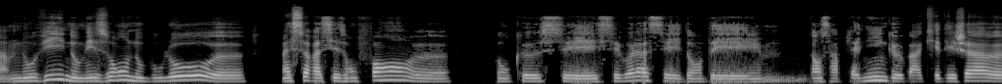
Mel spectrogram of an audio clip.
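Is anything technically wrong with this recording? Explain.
Yes. From 3.15 to 9.15 s the stream is at a lower bitrate. The connection slowed, so the player switched to a leaner encoding. Treble vanishes above 9.7 kHz and codec artefacts rise, which fits a drop from 96 to 32 kbit/s. The switches are abrupt, with no gap.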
